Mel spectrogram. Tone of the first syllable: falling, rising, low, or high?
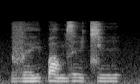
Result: rising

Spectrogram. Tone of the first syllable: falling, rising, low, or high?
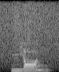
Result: falling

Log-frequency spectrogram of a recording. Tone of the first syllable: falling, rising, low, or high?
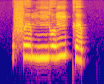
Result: low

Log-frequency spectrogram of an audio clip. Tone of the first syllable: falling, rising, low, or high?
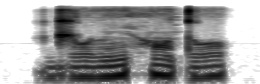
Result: low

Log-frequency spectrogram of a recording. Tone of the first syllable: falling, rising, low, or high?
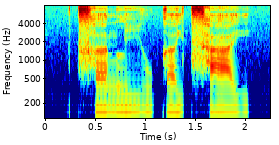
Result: low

